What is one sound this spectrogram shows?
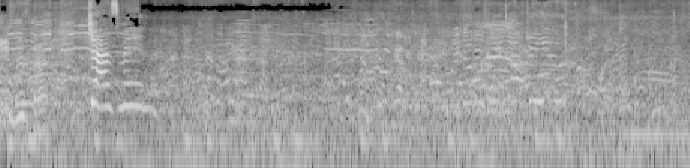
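A young woman sings outdoors.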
